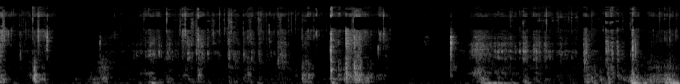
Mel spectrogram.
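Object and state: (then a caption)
Bar soap being shaved. A solid peach-orange Lux bar soap held in the hand is shaved with a wide utility blade, peeling off thin flakes. Bright, crackly scraping comes in bursts, with short silent pauses between strokes.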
